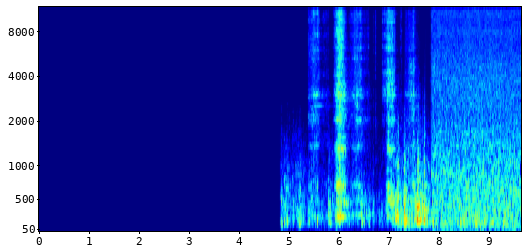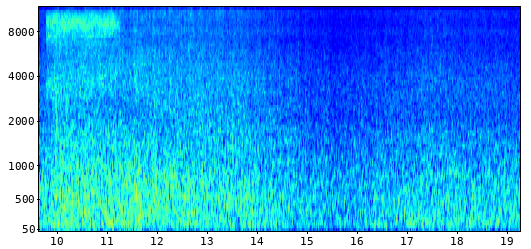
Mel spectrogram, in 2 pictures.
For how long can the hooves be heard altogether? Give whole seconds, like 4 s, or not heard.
not heard.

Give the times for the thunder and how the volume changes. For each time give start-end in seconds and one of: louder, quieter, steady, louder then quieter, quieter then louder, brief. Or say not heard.
4.8-9.6 louder then quieter.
